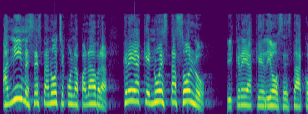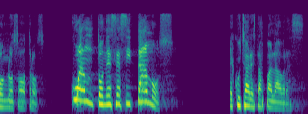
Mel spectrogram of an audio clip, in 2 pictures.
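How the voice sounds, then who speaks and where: A man preaching a sermon, swinging between loud emphatic lines and hushed low ones. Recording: echoey hall, dull lo-fi sound.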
